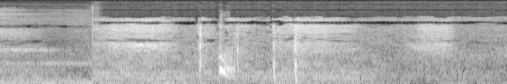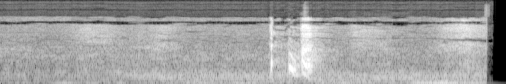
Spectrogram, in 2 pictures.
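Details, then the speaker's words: Kitten with hiccups: brief sharp hiccup sounds, a few spaced over several seconds, against faint room noise. "[Music] [Music] baby oh hello have you got hiccups [Music] do you have the hiccups oh baby be"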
